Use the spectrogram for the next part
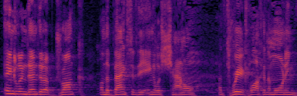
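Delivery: ordinary talk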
